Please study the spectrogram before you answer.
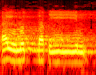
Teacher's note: فالقاف من الدرجة الأخيرة لأنها مكسورة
